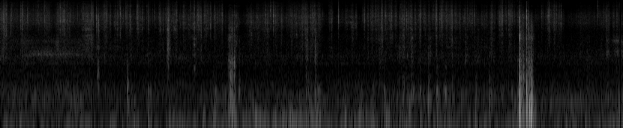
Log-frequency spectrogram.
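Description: Quiet fabric rustling and small clicks as a small sewn fabric leaf is turned right side out by hand. Scissors knock sharply once on the cutting mat about seven seconds in.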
